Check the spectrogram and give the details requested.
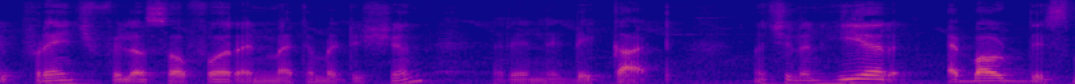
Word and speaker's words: Descartes: His name is Rene Descartes. S is silent, children. So this Descartes gave an idea about this position.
